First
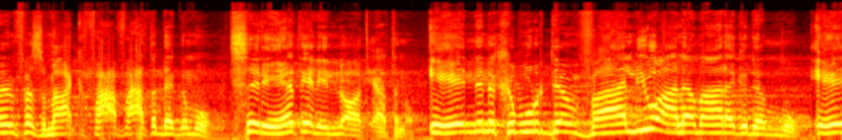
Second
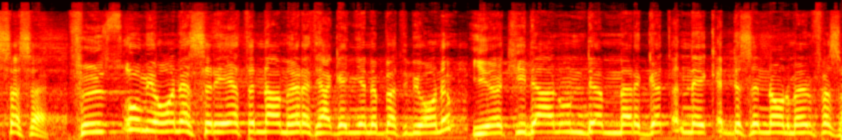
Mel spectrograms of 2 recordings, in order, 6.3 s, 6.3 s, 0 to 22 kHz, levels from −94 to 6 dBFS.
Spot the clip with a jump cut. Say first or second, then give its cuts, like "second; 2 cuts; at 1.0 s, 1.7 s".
first; 1 cut; at 3.1 s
